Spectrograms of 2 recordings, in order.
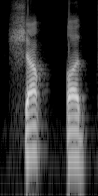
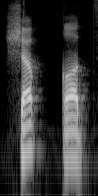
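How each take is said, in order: The two takes are said the same way.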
